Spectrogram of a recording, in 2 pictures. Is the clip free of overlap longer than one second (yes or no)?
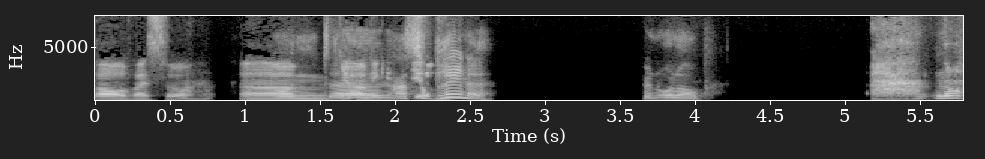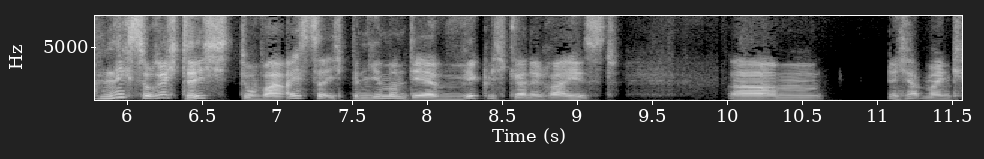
no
